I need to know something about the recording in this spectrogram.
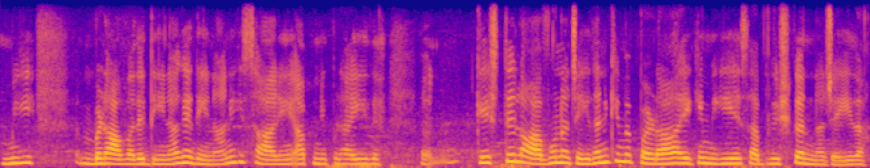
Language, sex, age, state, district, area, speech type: Dogri, female, 18-30, Jammu and Kashmir, Udhampur, rural, spontaneous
